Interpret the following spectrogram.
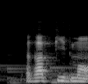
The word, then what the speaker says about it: rapidement: Rapidement, on n'a pas prononcé T.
